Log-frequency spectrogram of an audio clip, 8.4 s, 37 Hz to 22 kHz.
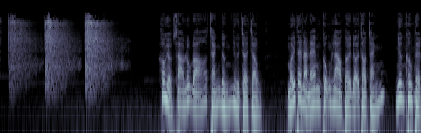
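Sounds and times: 
gunshots in a shooting sound effect: 0:00.0 - 0:02.6
speech: 0:03.2 - 0:08.4.

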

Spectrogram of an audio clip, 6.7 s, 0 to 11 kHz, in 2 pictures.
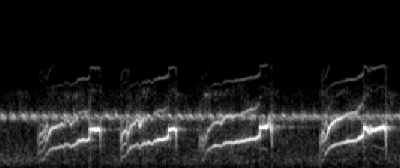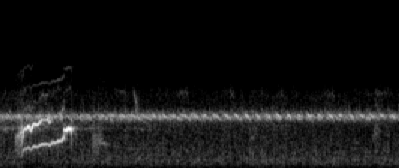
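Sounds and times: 
Smooth-billed Ani Crotophaga ani giving rising whining whistled calls: 0:00.3 - 0:04.4.

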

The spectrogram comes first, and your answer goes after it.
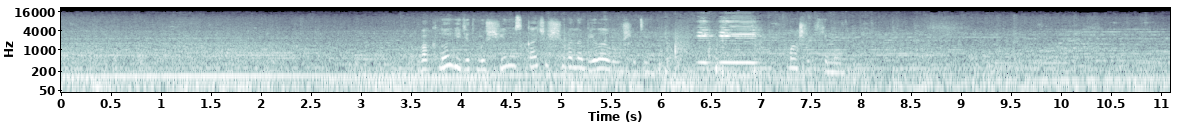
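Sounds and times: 
small old minibus driving along a dirt road: 0:00.0 - 0:11.0
speech: 0:03.6 - 0:08.1.

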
